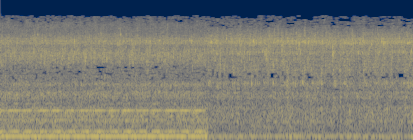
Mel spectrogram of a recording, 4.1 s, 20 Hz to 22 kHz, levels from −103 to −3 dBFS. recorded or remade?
recorded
